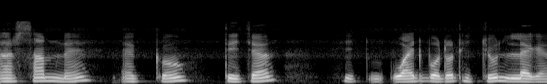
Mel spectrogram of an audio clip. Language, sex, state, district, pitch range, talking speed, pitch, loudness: Chakma, male, Tripura, Unakoti, 140-160 Hz, 110 wpm, 145 Hz, -17 LUFS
